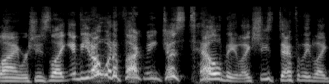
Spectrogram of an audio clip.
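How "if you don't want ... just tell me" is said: mock exasperation, fed up, pitched up. Quoting a movie character who has had enough: imitating a fed-up tone. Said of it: "she's definitely, like, fed up with it".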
